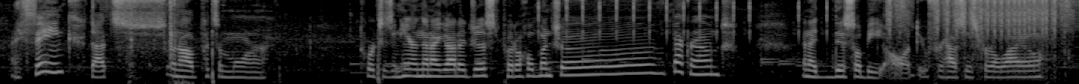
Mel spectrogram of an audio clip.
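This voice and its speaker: A woman's animated tone and lively intonation, music in the background. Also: medium pitch for a woman, moderate pace. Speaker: gaming streamer. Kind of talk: live stream gameplay commentary. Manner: stutters, interrupts himself; casual, animated.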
